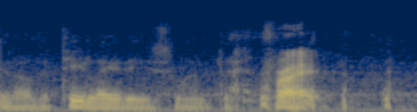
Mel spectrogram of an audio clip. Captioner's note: laughter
